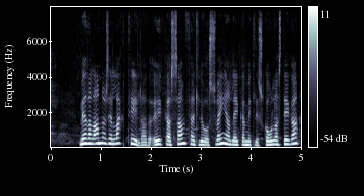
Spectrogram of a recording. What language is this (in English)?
Icelandic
